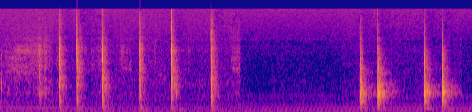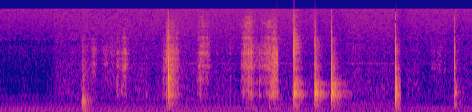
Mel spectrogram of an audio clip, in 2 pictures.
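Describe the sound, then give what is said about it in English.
Hammer blows drive nails into hand-split wooden boards smoothed with a drawknife. Sharp, crisp knocks come in irregular bursts of several strikes separated by short pauses, heard alone with no talking. “I smoothed the split sides with the draw knife. The result was a real nice board, so I continued to fashion others. Put them in place and nailed them in.”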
